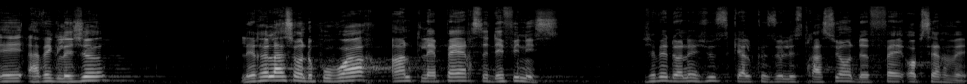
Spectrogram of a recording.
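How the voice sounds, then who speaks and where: A man with a Senegalese accent talks at a very slow pace with long, frequent pauses, using a fairly high pitch and ordinary pitch variation. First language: Wolof (speaking French). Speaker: conference speaker. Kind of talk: conference talk.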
